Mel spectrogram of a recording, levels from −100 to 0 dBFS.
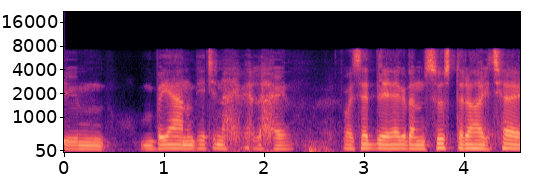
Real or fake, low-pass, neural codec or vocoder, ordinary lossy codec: fake; 7.2 kHz; codec, 16 kHz in and 24 kHz out, 0.6 kbps, FocalCodec, streaming, 2048 codes; none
